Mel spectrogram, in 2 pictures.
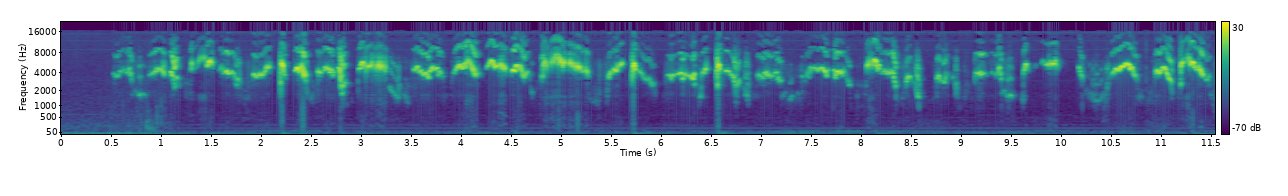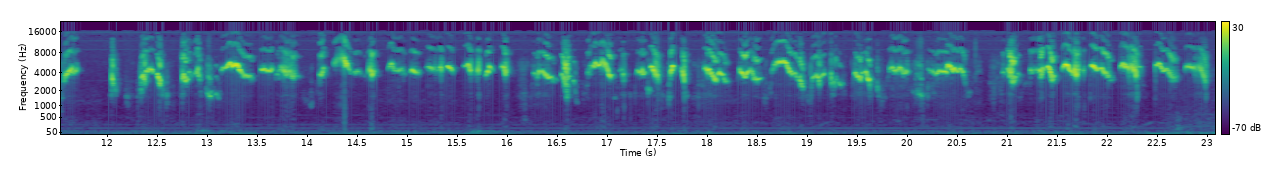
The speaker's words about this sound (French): c'est deux pierres de silex frottées l'une contre l'autre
